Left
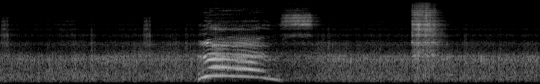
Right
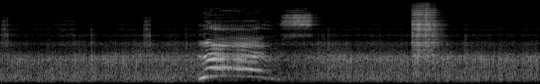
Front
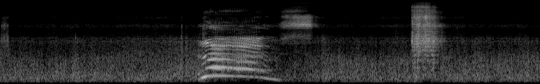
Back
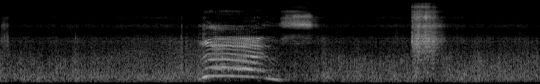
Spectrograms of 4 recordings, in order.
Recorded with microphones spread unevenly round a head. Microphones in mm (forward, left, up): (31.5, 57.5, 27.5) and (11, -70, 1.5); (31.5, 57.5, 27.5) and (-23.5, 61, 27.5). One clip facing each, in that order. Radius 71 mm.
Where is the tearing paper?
85° left, 2.5 m.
